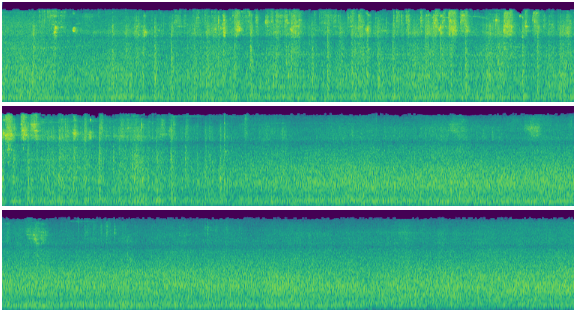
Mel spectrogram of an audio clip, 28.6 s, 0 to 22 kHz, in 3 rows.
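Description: Docklands Light Railway B2007-stock train running over curved track and pointwork with a steady rumble. Its wheels click sharply and repeatedly over the rail joints and points, mostly in the first half, and give a few brief high squeals.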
